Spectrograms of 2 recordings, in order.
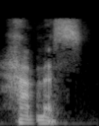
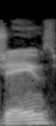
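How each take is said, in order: First: The name is said the way its owner says it. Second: The name is read as it is spelled. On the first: This is how the owner actually says the name. "but pronounces it James" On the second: This is how the name is written. "he spells his name James"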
